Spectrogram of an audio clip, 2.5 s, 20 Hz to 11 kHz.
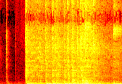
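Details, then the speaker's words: Turbo LS V8 in a Caravan, first key start after rewiring, engine previously unrun for a couple of years with some pushrods and rockers replaced: short crank, catches at once, smooth even idle with no lifter tick; oil pressure about 50 psi; normal start. "there's no lifter ticks like this engine has been running in a couple of years before the other day i fired up for like 10 seconds and there's no lifter noise at all"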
